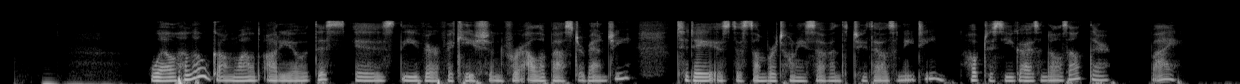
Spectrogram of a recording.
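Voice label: Female verification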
